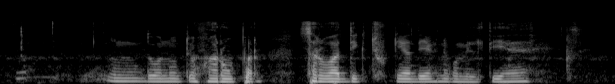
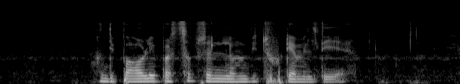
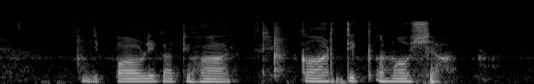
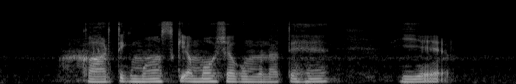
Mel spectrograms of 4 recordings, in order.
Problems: none marked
